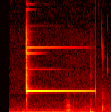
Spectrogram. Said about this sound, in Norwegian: Nå får jeg melding. Jeg gidder ikke å svare nå.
